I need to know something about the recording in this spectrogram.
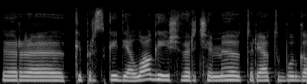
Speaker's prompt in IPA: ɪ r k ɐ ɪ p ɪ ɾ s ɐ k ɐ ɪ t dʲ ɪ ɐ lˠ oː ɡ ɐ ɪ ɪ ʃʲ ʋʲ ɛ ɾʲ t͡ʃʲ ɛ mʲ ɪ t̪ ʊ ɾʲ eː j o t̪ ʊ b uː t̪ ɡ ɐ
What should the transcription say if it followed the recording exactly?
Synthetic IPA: ɪ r k ɐ ɪ p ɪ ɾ s ɐ k ɐ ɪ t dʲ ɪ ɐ lˠ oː ɡ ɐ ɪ ɪ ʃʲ ʋʲ ɛ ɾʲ t͡ʃʲ ɛ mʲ ɪ t̪ ʊ ɾʲ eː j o t̪ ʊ b uː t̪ ɡ ɐ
